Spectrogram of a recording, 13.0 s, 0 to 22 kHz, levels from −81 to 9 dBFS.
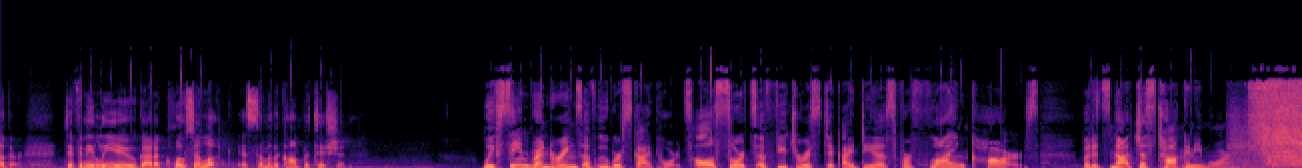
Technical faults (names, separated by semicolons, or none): resampler restarted on every block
